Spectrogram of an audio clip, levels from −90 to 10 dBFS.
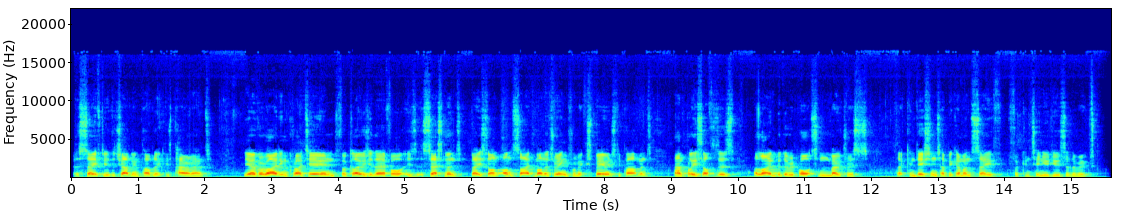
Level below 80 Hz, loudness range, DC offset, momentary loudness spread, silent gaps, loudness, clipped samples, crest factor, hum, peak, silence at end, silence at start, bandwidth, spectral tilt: -46 dBFS; 6 LU; under 0.1%; 12 LU; none; -21 LUFS; under 0.1%; 20 dB; none; -2 dBFS; 0.25 s; 0.05 s; 16 kHz; -5 dB/octave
